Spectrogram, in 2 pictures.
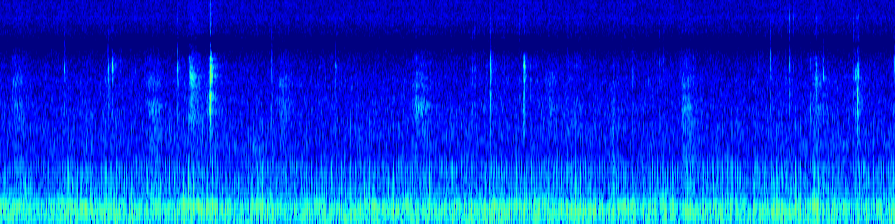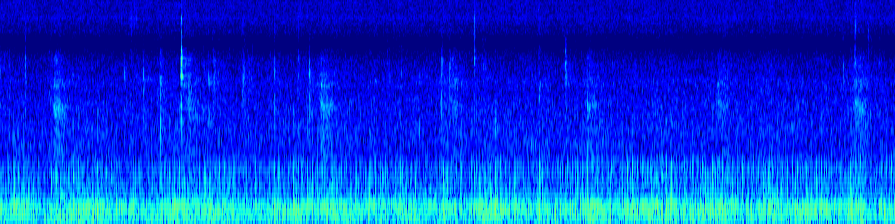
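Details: Sibling kittens in a grooming session purr with a constant deep rumble, while small licking clicks sound repeatedly.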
